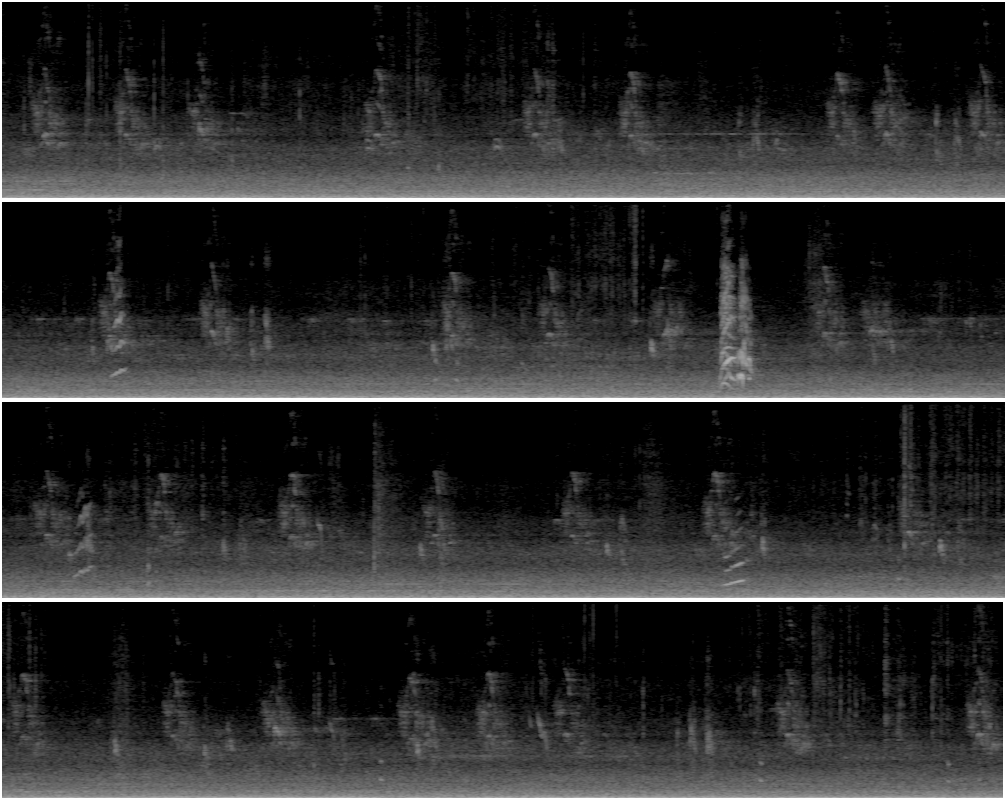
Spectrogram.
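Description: Steady low outdoor background rumble with scattered short, high bird chirps; one louder chirp comes about halfway through.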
